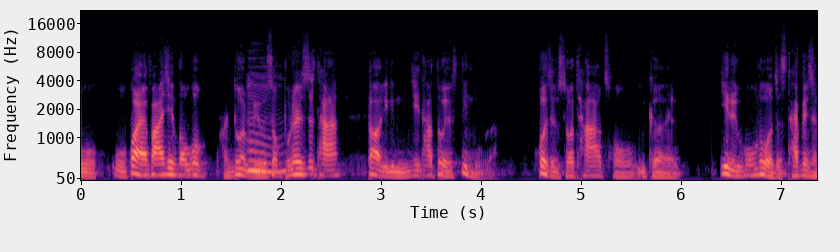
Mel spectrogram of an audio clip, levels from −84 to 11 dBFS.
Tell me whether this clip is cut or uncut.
uncut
